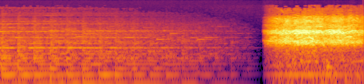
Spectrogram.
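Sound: geese honking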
